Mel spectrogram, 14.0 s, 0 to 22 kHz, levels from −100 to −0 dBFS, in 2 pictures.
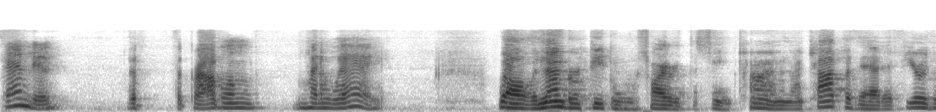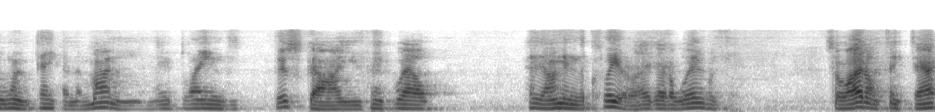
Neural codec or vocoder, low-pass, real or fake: codec, 32 kHz, 1.9 kbps, SNAC; 7.2 kHz; fake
